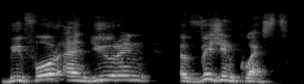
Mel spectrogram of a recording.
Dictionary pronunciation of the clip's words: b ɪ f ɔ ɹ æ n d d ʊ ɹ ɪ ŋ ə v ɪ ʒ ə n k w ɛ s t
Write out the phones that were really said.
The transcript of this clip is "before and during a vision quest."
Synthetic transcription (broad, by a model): b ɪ f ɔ ɹ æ n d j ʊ ɹ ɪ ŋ ə v ɪ ʒ ə n k w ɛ s t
